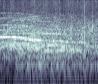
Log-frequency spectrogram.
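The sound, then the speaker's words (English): A crowd at a raffle evening claps and cheers for an organiser, a dense, steady burst of applause with raised voices and whoops that carries on throughout. “Go on, even bigger cheer for Sue!”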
